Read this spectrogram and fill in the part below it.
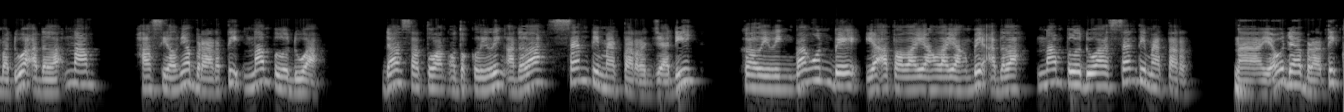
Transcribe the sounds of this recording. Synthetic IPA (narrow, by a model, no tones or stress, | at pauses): mbaduaʔadalahənam | hasilɲabəɾart̪iənampuludua | dansat̪uanʔunt̪ʊkːəlilɪŋʔadalahsɛnt̪imɛt̪ərd͡ʒadi | kəlilɪŋbaŋʊnbejaːt̪awlajaŋlajaŋbeʔa̰dalahənampuluduasɛnt̪imet̪ər | najaɦudabəɾart̪i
